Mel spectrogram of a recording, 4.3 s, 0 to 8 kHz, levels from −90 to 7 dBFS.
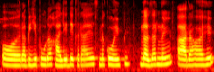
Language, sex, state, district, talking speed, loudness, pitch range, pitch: Hindi, female, Maharashtra, Mumbai Suburban, 225 wpm, -15 LUFS, 205-220 Hz, 210 Hz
